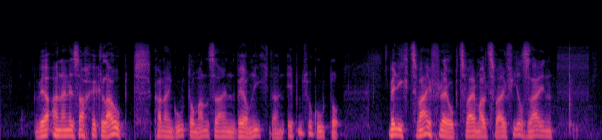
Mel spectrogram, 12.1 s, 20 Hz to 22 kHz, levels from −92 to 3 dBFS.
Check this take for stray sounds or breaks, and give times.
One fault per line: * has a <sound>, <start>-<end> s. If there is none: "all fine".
* has a thud, 11.4-11.6 s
